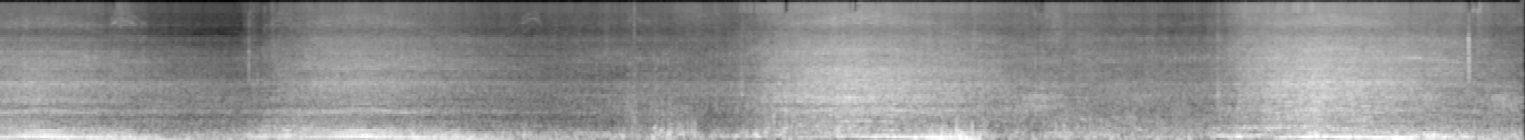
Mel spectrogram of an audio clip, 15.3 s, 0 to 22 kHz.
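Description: Engine of a 2017 Ford Expedition EL Platinum with 155k miles revved in three rising and falling pulls from idle, a deep throaty rumble with some wind noise between revs.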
